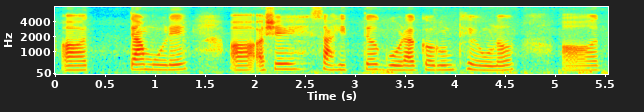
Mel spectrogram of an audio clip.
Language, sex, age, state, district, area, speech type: Marathi, female, 30-45, Maharashtra, Yavatmal, rural, spontaneous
